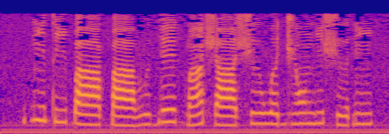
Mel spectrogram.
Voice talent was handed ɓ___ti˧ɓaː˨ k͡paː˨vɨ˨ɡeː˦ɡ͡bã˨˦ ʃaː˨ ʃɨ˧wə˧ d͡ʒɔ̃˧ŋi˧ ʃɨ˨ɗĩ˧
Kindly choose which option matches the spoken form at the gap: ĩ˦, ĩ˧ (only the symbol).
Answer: ĩ˦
